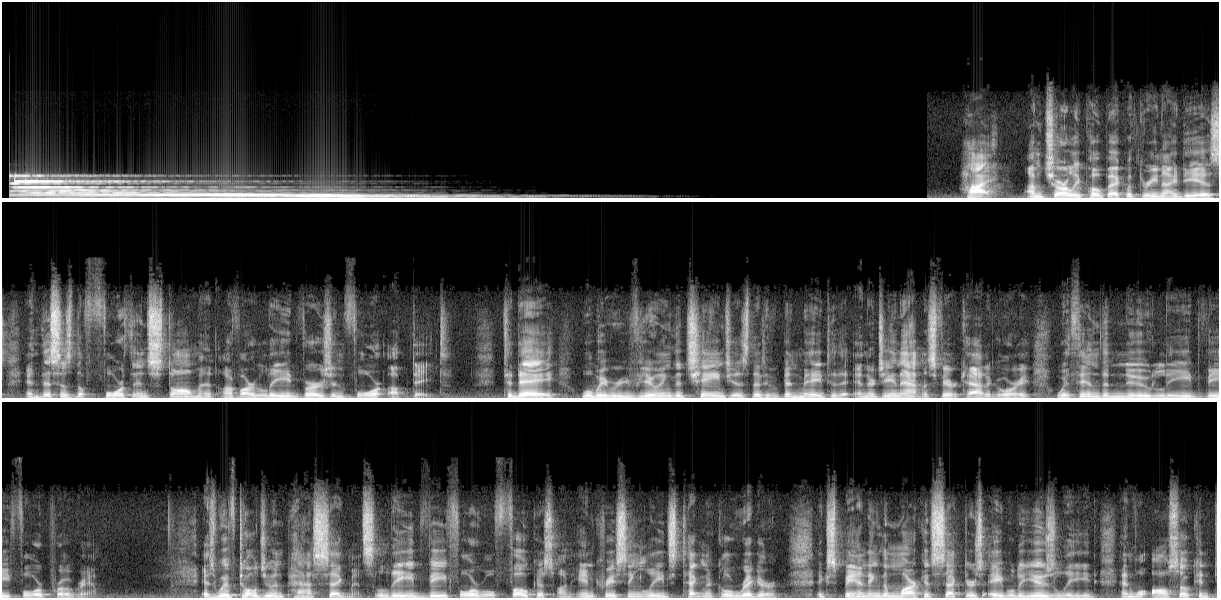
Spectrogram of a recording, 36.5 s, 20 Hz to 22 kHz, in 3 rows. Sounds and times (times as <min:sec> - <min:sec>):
Music: 0:00.1 - 0:06.2
Speech: 0:09.6 - 0:25.4, 0:26.3 - 0:36.4.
